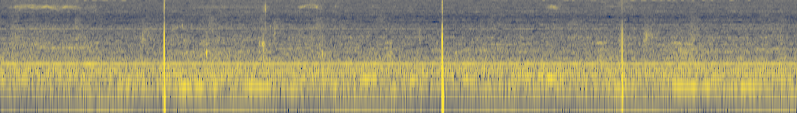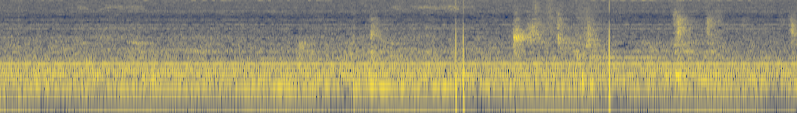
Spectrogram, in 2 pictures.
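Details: Quiet indoor room tone with a steady low hum and a few sharp clicks, no animal voice heard.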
